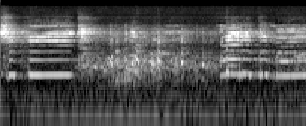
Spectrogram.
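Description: A woman's voice wailing in a high, sing-song lament, holding long, steady notes at the start and again near the end, with a rougher, broken stretch in between.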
